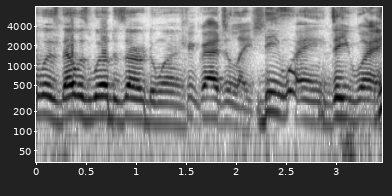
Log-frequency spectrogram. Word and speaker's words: Dwyane: D-Wayne. He spells his name the weirdest. Dwayne. I always pronounce it Dwayne.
